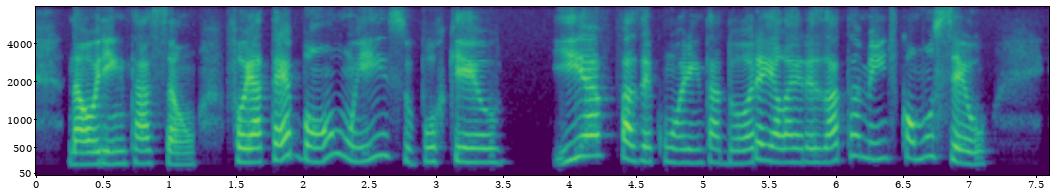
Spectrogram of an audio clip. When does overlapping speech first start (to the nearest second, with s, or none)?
none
